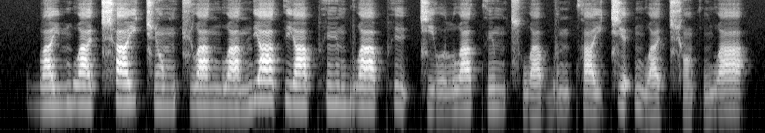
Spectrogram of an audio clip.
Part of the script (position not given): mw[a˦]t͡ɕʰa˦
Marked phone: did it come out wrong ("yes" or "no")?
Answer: yes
